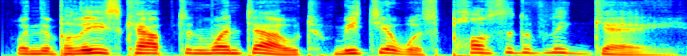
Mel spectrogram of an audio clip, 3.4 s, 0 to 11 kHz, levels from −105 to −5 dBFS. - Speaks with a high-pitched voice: No, medium, 165 Hz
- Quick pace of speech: No, average, 175 wpm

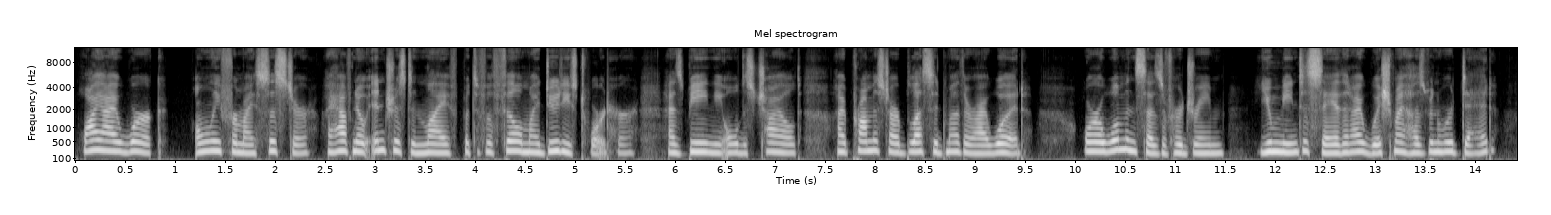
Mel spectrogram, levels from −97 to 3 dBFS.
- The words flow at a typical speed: No, fast, 210 wpm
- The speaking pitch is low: No, high, 230 Hz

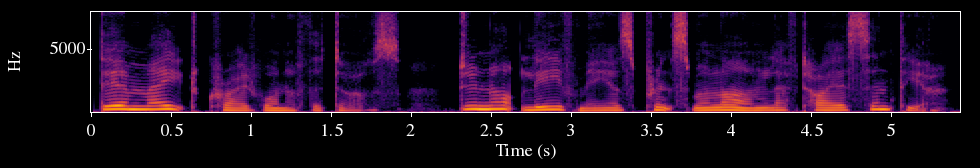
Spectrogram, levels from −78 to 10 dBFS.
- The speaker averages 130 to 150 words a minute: No, average, 175 wpm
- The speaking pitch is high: Yes, high, 205 Hz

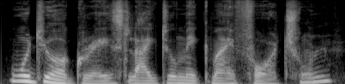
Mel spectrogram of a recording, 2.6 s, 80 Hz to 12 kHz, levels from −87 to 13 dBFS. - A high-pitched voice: No, low, 130 Hz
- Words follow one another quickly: No, average, 185 wpm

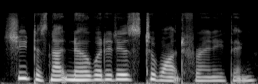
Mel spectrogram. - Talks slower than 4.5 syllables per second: No, 5.2 syllables/s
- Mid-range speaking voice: No, high, 200 Hz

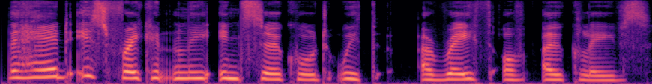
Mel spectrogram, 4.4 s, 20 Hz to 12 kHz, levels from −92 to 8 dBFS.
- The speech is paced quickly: No, average, 150 wpm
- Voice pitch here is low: No, high, 230 Hz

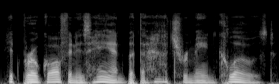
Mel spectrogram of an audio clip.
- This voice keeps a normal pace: No, fast, 235 wpm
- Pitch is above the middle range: No, very low, 95 Hz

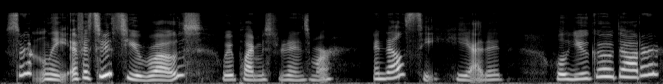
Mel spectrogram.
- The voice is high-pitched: Yes, very high, 275 Hz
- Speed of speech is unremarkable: Yes, average, 155 wpm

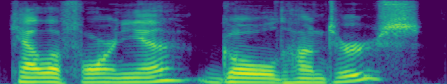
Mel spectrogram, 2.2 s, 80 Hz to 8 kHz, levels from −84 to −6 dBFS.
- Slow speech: Yes, slow, 80 wpm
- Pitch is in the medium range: Yes, medium, 165 Hz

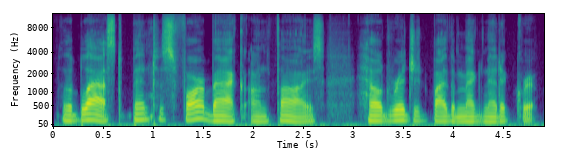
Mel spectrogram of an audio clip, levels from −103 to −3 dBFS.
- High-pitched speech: No, low, 120 Hz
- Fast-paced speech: No, average, 170 wpm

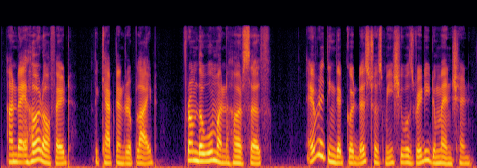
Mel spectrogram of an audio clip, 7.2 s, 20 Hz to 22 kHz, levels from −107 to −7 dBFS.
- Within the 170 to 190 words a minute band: Yes, average, 185 wpm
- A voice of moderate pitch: Yes, medium, 160 Hz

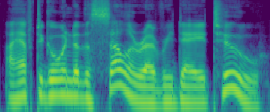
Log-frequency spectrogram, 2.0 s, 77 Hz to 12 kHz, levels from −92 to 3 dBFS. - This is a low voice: No, medium, 150 Hz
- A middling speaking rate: No, fast, 295 wpm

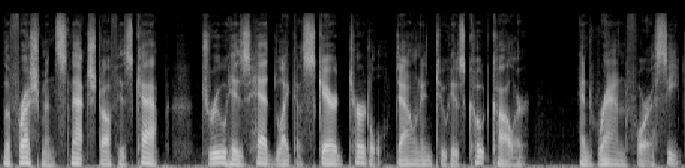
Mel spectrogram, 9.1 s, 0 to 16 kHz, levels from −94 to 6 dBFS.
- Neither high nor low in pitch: No, very low, 95 Hz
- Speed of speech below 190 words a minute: Yes, average, 150 wpm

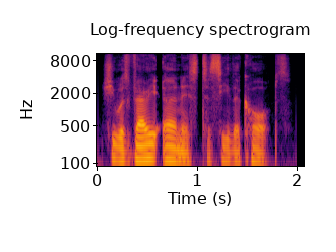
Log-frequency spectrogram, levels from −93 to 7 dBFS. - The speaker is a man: Yes, male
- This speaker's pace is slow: No, fast, 230 wpm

